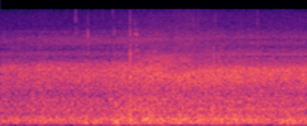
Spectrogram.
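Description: A steady hiss of background noise that slowly grows a little louder, with no speech over it.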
